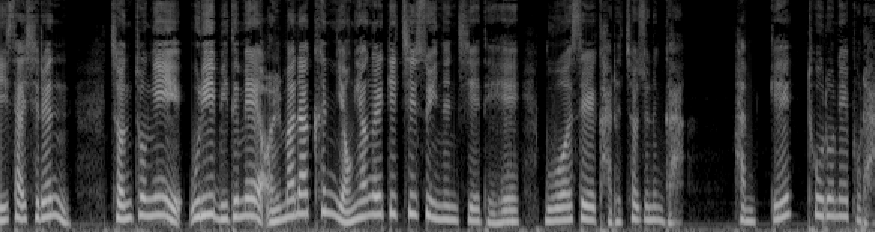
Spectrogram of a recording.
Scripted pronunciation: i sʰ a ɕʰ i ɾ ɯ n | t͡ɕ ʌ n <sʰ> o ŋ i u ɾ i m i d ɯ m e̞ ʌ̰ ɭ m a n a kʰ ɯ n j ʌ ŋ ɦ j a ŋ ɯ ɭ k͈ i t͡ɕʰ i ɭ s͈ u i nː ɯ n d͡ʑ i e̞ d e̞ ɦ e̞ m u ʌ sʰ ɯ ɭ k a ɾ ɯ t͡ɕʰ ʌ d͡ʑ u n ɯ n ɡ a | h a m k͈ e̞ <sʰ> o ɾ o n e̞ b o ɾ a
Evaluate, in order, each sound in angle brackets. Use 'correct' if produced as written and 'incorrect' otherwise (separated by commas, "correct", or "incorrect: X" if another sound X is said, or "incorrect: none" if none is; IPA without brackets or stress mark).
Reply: incorrect: tʰ, incorrect: tʰ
